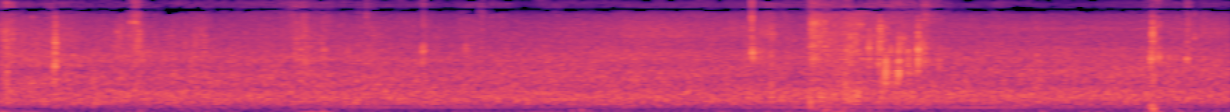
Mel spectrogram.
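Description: Steady rushing of river current along a rocky bank, with scattered light clicks and knocks close to the microphone.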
